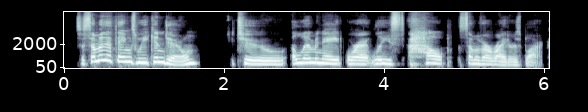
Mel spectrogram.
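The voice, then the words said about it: Raspy, strained hoarse voice. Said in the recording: “apologize for my voice ... so I have to talk over it ... I have a natural raspy voice. Very easy for me to blow my voice ... I had almost no speaking voice at all”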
